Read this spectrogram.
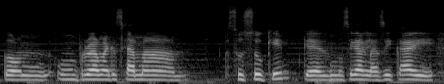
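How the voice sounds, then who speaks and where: A woman's voice: mid-range voice, little pitch movement, moderate pace, faint music behind. A middle-aged woman from Puerto Rico, a musician guest in a casual interview, who laughs often while she talks.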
